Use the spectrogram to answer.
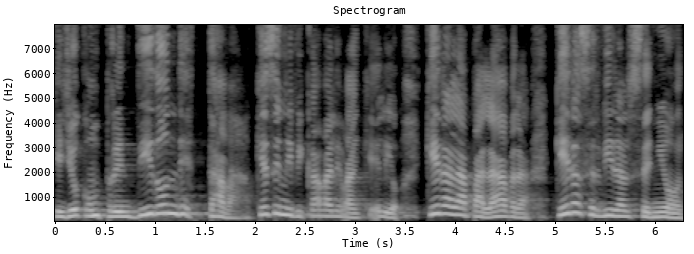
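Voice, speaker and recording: In a very clean recording with a silent background, a woman speaks at a moderate pace with fairly high pitch, very wide pitch swings and vocal fry. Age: 60s. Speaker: pastor. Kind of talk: testimony.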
